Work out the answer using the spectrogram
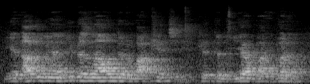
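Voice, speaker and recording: A middle-aged man preaching a sermon as pastor, telling stories and rising to fervent shouts. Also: fairly high pitch, fairly even intonation, fast talker. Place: church sanctuary. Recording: very echoey hall from far off, faint noise.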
